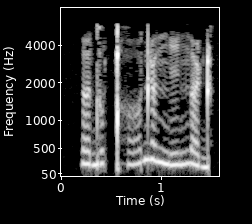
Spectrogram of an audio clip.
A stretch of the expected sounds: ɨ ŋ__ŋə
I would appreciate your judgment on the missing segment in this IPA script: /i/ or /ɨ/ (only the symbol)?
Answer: i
